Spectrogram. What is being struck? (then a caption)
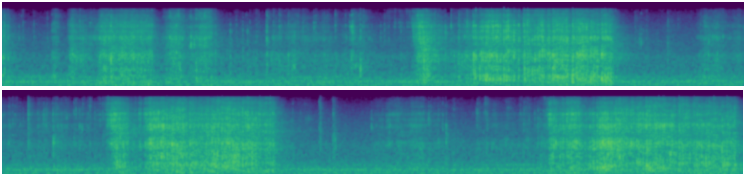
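Thin tissue paper sheet. A thin green tissue paper sheet is held up and crumpled and crinkled between both hands with the fingertips, while the foam tray and straw below stay untouched. A soft, steady bright crinkling runs throughout, swelling into three louder rustling bursts.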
